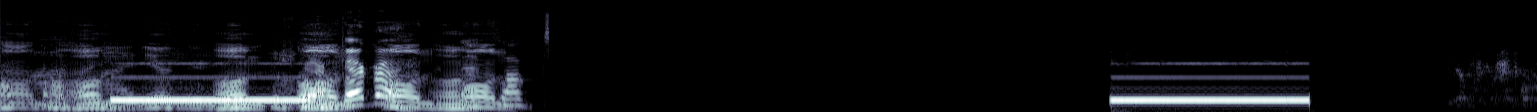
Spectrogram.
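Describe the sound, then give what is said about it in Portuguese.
A single steady telephone ringing tone, about a second long, sounds while a call is being placed. Talk comes before it, then a pause of silence, and another voice starts just after the tone. “Eu vou ligar pra Ciene. Liga lá. Vou ligar lá”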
